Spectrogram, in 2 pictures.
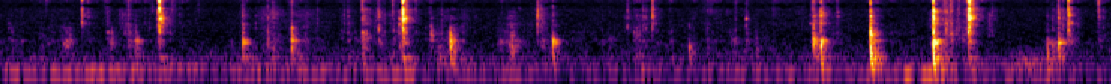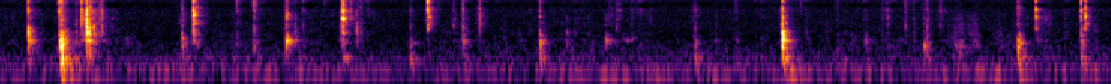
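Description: A beige soap bar resting on a table is cut and shaved with a blade into brittle flakes. Each stroke gives a quick, crisp, bright click or snap that dies away almost instantly, in an irregular series over a quiet background.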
